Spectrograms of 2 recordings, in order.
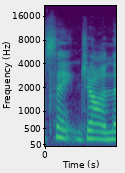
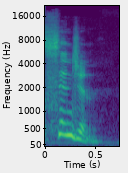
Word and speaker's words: St. John: Now, this book, Shalom Means Peace, was written by a British uh, author by the name of Robert St. John. Now, those of you who are familiar with British nomenclature and are purists will rush up and say, Oh, no, no, that's not St. John, that's St. John.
